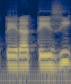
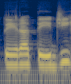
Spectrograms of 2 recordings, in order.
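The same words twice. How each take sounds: First: तेजी said with a Z, "te-zee"; तेजी with a Z sound, not J. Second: तेजी said with a J, "te-jee"; तेजी with a J sound, not Z. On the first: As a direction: pronounce the middle of तेजी as a buzzing Z. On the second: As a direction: pronounce the middle of तेजी as a hard J. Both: Shown as a demonstration. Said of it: "बहुत से लोग तेरह तेजी कहते हैं".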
